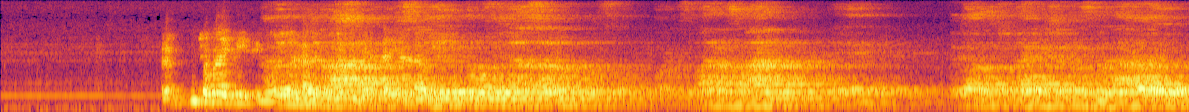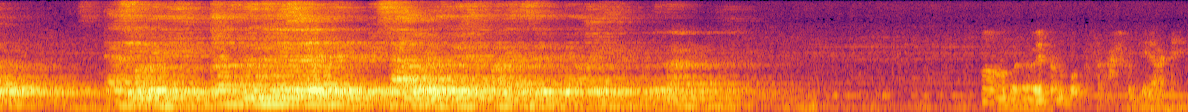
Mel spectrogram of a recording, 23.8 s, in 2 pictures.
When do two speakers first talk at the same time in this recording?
2.6 s

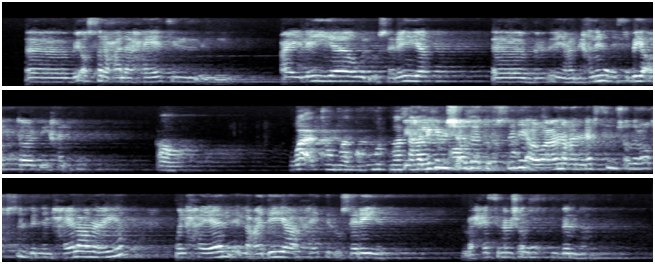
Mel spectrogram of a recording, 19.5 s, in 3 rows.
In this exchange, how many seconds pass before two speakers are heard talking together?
10.5 s

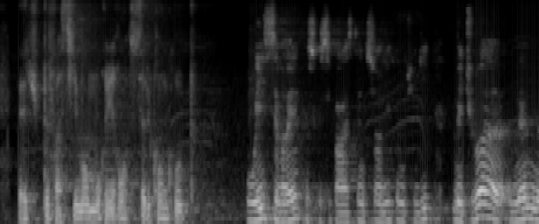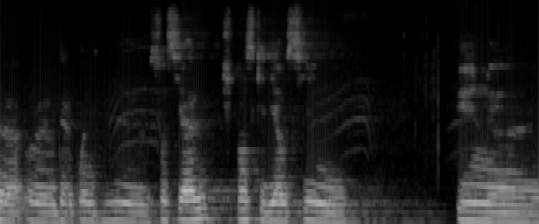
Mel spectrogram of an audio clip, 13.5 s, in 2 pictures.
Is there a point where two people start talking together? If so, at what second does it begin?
none

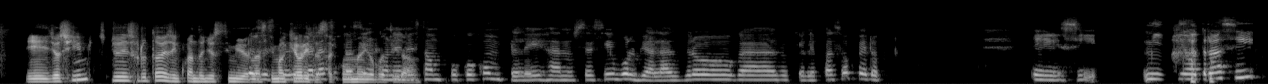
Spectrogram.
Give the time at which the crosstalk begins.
2.5 s

